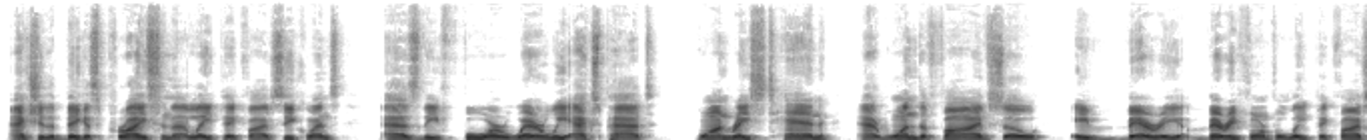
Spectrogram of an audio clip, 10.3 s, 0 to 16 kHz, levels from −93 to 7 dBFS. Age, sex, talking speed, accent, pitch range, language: 20-39, male, 180 wpm, American, 140-200 Hz, English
